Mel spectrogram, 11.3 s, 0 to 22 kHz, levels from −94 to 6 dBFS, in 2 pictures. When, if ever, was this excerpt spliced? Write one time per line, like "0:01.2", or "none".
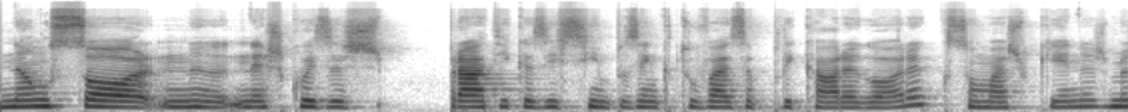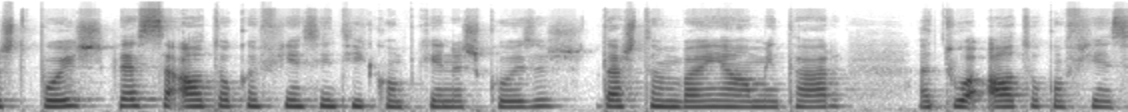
0:06.2
0:08.6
